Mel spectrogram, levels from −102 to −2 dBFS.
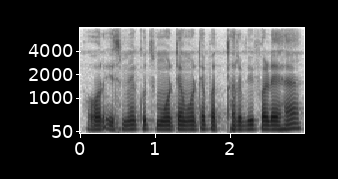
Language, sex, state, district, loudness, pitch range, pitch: Hindi, male, Uttar Pradesh, Saharanpur, -17 LUFS, 115-120 Hz, 115 Hz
